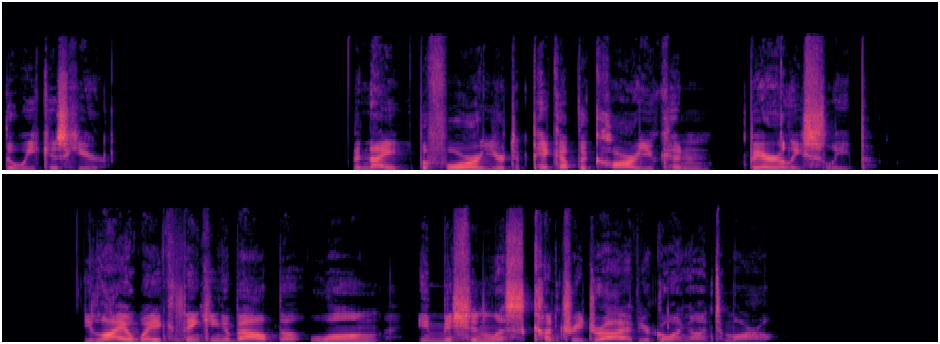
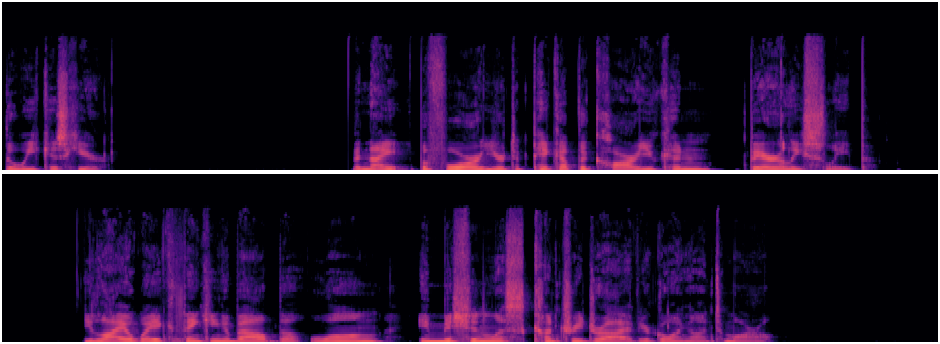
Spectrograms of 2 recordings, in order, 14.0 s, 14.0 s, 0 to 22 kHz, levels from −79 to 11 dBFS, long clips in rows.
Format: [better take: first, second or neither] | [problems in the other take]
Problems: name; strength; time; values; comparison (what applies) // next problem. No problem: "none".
second | thin; very; fading below 500 Hz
